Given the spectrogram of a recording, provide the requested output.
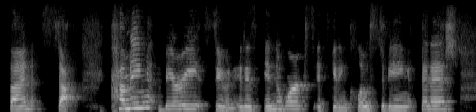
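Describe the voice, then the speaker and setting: A woman's voice has a bright, sharp tone. Her pitch varies in an ordinary way. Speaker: workshop host and life coach. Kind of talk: live-streamed interactive workshop. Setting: live stream. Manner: fast; animated.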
